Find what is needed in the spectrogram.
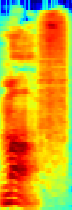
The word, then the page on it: muff: British English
